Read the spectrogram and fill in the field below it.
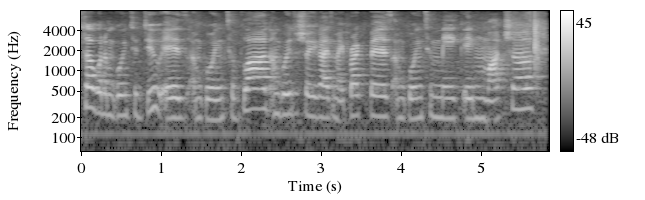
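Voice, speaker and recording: A woman with an American accent speaks at a medium pitch with an animated tone, ordinary pitch variation and hardly any pauses, over noticeable background noise and audible room echo. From New York City. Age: 20s. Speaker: lifestyle vlogger. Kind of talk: casual vlog talk. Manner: fast.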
